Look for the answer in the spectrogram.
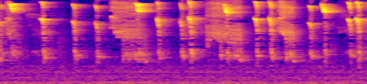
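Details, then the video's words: Golden lion tamarin calling: a fast run of shrill, high chirps and thin whistled notes, many sliding sharply downward, about one burst per second with short gaps, on a clean quiet background. "Golden Lion Tamarin Monkey Calling"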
